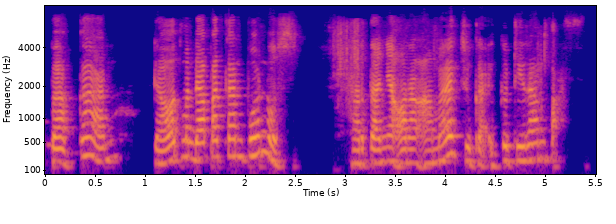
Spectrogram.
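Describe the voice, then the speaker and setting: Lively woman preacher telling a story. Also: medium pitch, moderate pace, dull audio, a little hiss or hum. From Indonesia. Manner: animated storytelling, addresses the congregation directly. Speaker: evangelist preacher. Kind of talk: sermon.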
